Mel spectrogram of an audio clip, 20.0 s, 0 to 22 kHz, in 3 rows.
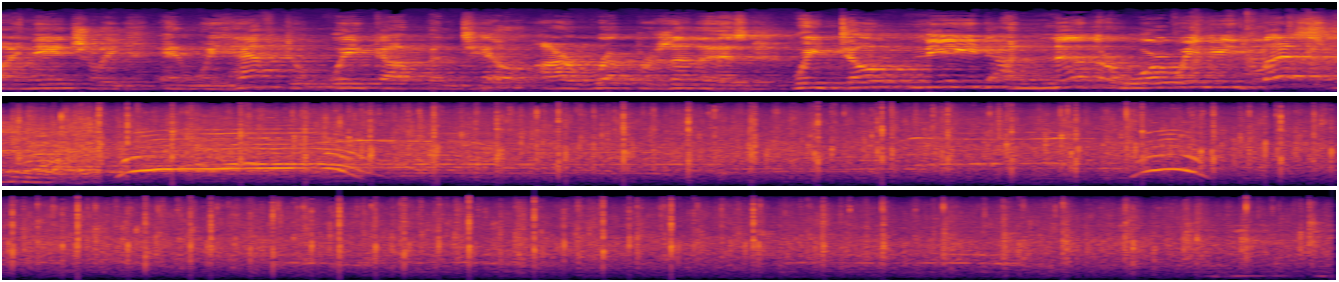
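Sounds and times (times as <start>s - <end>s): man speaking: 0.0s - 7.1s
audience applauding: 6.0s - 20.0s
cheers and whoops: 6.8s - 16.3s, 17.1s - 18.8s.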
